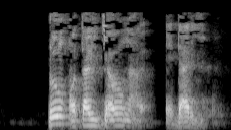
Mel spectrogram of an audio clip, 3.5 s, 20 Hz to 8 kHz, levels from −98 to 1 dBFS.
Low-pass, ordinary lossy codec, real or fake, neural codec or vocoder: 7.2 kHz; MP3, 24 kbps; fake; vocoder, 44.1 kHz, 80 mel bands, Vocos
